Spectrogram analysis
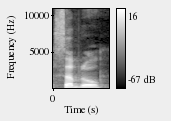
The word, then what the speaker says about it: subtle: and quick to anger Sub sub subtle subtle subtle right yeah it's a silent B oh do not meddle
